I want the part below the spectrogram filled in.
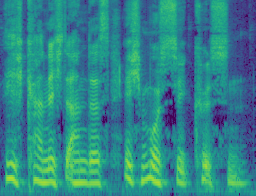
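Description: A man's voice: medium pitch, slow pace, vocal fry, darkish tone, husky, voice pushed up, heavily acted. A man voicing a young male bird prince in a storybook, eager and romantic, with a piping voice.

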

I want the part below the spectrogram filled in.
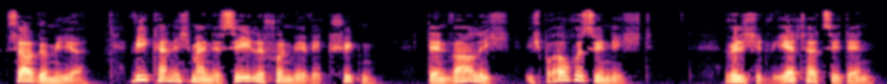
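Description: A man's voice: lowish voice, very animated, slow, a bit bright, slightly rough, pitched above the performer's own voice, exaggerated voice. A man voicing a young lovestruck fisherman who speaks in an eager, pleading way, raised above his own voice. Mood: tender, pleading.

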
